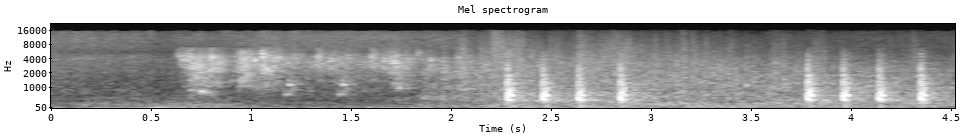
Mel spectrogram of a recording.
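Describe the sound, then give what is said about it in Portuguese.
Two quick sets of four firm, crisp knocks on a friend's door, separated by a short pause, over a steady hissing background like light rain. “Ô Joaquim, sou eu, …. Abre essa porta, vamos brincar.”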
